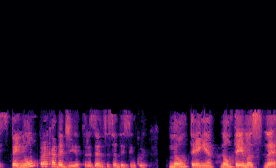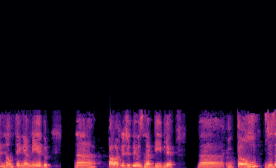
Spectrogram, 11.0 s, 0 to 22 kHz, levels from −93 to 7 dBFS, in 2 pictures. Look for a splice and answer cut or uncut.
uncut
